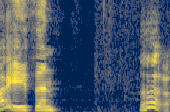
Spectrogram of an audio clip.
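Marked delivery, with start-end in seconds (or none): 0.0-0.6 voice breaking, cracking and pitched up. Greeting someone's son over the stream: voice cracking. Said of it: "my voice just cracked".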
